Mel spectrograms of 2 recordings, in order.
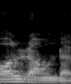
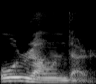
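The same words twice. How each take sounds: First: "অলরাউন্ডার" opening on aw; open aw vowel. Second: "allrounder" opening on a long oh; rounded oh vowel. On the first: Teacher quoting the familiar reading, aw in "অলরাউন্ডার". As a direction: start "অলরাউন্ডার" with a habitual open all. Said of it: "অল বলতাম". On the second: Teacher giving the corrected reading, oh in "allrounder". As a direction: say "allrounder" slowly as ohl-rounder. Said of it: "হবে allrounder". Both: Shown as a demonstration.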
